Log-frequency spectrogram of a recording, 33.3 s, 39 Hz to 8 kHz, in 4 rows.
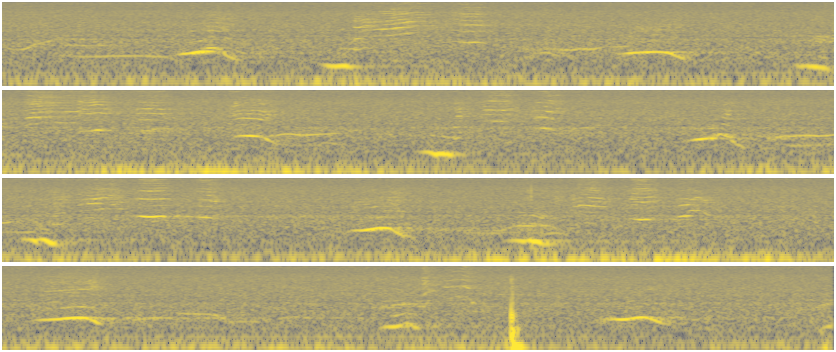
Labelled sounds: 3.5	4.9	humpback whale, 0.90 to 5.6 kHz
8.1	11.1	humpback whale, 0.80 to 5.4 kHz
13.1	13.5	humpback whale, 1.0 to 5.6 kHz
13.8	14.0	humpback whale, 1.8 to 2.1 kHz
17.4	18.9	humpback whale, 1.4 to 7.1 kHz
22.4	23.2	humpback whale, 1.2 to 2.5 kHz
25.4	25.7	humpback whale, 1.5 to 1.8 kHz
29.4	29.7	humpback whale, 1.9 to 3.4 kHz

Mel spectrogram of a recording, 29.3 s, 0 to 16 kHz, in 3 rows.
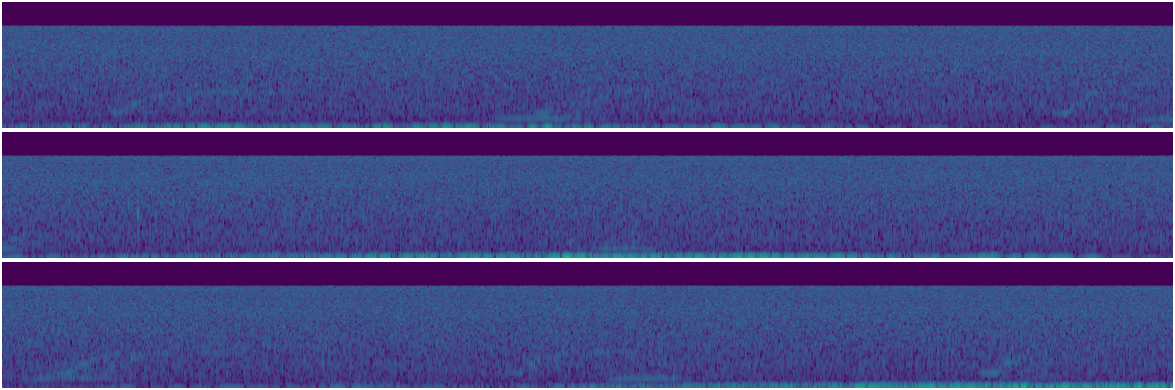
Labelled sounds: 23.9	24.2	humpback whale, 0.80 to 1.0 kHz
27.9	28.1	humpback whale, 0.80 to 0.90 kHz

